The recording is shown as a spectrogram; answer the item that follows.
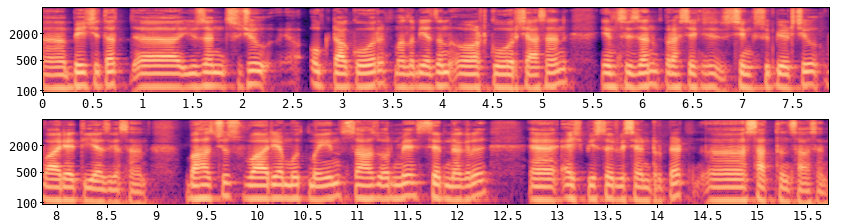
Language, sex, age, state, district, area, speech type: Kashmiri, male, 30-45, Jammu and Kashmir, Pulwama, urban, spontaneous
